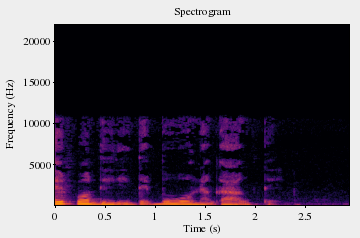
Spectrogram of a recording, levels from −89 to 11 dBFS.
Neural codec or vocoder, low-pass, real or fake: none; 10.8 kHz; real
